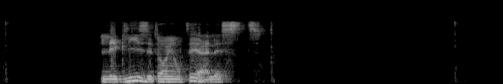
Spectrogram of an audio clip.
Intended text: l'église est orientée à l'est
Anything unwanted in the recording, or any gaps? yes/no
no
